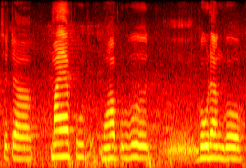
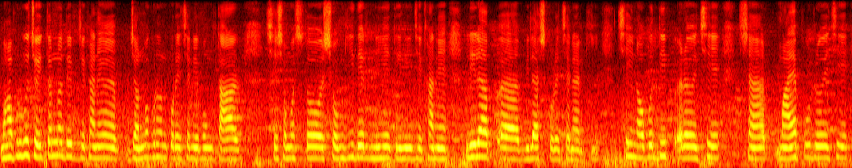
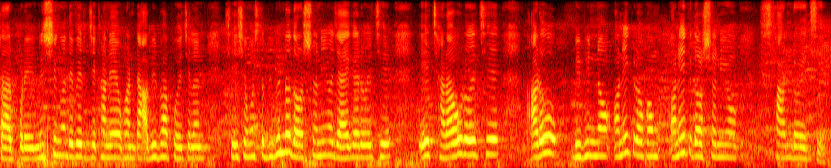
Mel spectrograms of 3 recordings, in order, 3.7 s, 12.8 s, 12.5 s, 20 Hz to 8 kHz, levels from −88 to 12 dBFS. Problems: constant background noise, continuous background conversations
